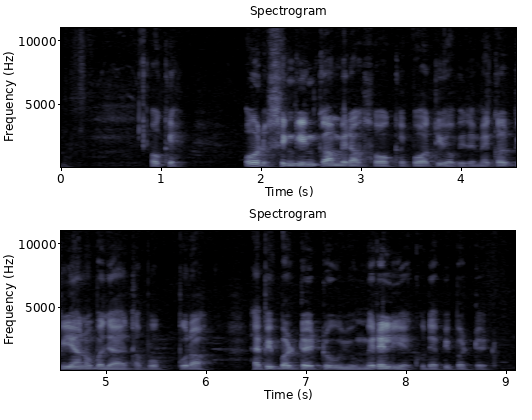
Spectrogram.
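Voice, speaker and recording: With a Gujarati accent, a man speaks in a fairly low, dark, mellow voice. His intonation is monotone and flat, and his loudness swings widely. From India, Gujarat (Ahmedabad). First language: Gujarati (speaking Hindi). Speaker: journalist and astrologer. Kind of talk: casual vlog monologue. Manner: unscripted, rambling.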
